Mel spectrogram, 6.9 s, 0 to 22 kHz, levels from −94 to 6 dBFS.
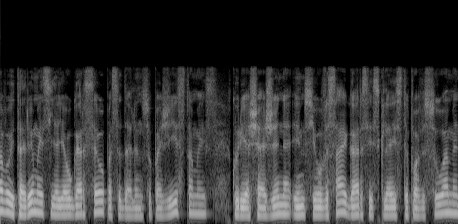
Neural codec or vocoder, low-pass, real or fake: none; 7.2 kHz; real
